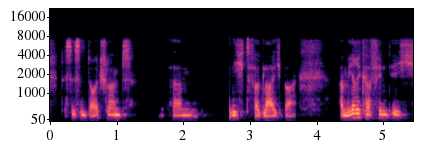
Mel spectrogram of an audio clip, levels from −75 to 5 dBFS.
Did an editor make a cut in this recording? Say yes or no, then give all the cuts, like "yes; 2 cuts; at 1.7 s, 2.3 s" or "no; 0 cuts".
no; 0 cuts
